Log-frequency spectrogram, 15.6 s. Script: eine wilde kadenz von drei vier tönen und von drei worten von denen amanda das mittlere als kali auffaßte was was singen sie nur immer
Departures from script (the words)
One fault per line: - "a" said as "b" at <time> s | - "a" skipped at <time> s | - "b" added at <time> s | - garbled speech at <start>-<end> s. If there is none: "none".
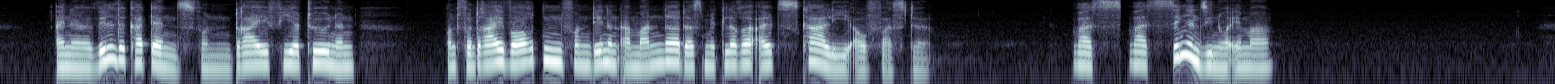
none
